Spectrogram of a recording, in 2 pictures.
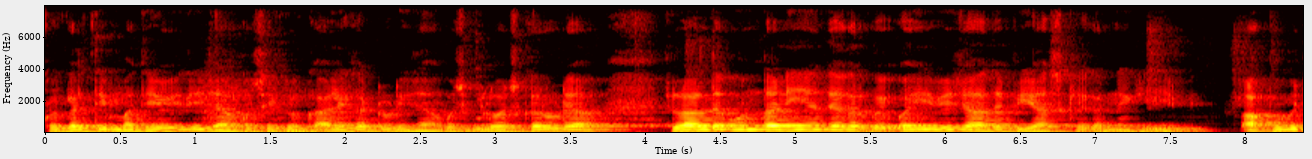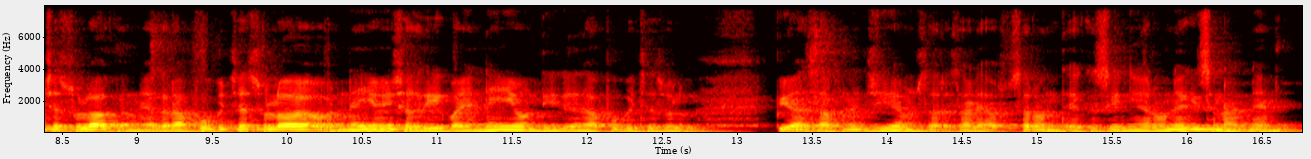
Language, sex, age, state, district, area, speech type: Dogri, male, 30-45, Jammu and Kashmir, Reasi, rural, spontaneous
